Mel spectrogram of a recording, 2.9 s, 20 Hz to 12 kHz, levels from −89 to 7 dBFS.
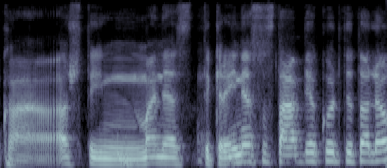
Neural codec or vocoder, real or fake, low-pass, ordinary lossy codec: none; real; 10.8 kHz; Opus, 32 kbps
